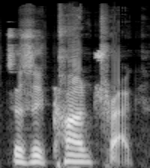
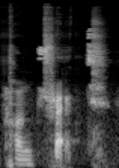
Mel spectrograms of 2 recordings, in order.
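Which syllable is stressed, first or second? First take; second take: first; second. First: The stress is on the first syllable. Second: The stress is on the second syllable. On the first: It is the noun meaning an agreement. "如果重音在前面，假设重音在这里" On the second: It is the verb meaning to shrink. "那contract 叫做重音在中后面的话"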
